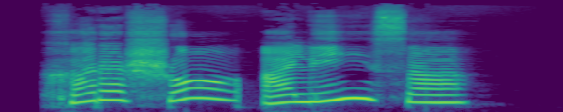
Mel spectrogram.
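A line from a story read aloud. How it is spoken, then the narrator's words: Thin dolphin voice. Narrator (Russian): дельфины … один … сказал тонким голосом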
